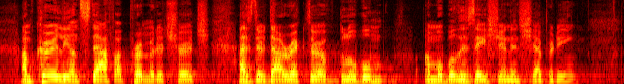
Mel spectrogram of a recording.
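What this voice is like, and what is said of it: French accent. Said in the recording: “now I have a French accent.”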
